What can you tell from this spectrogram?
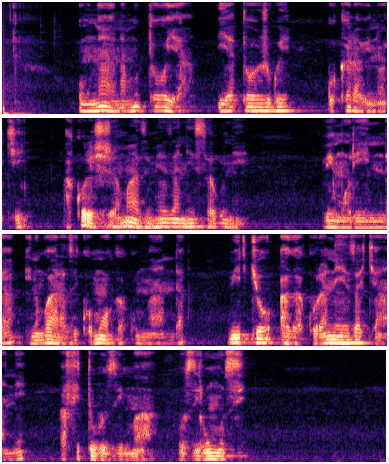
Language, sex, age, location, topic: Kinyarwanda, male, 25-35, Huye, health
